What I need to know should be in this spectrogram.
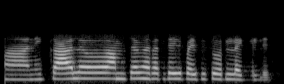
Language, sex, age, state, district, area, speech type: Marathi, female, 18-30, Maharashtra, Ratnagiri, rural, conversation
